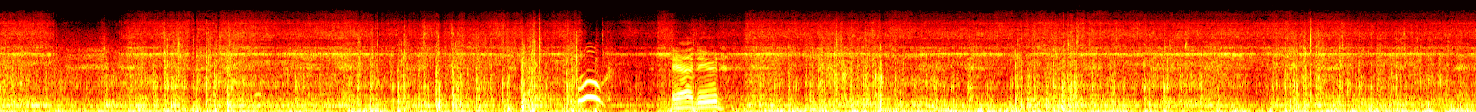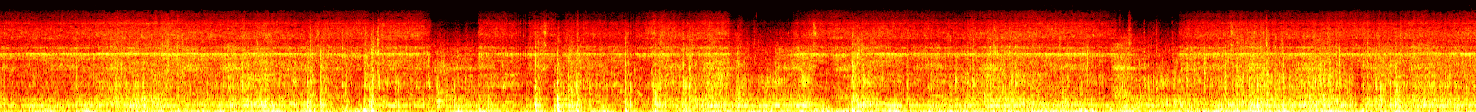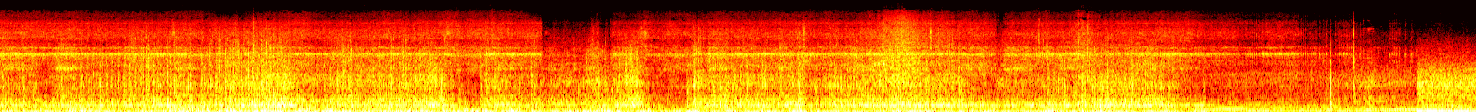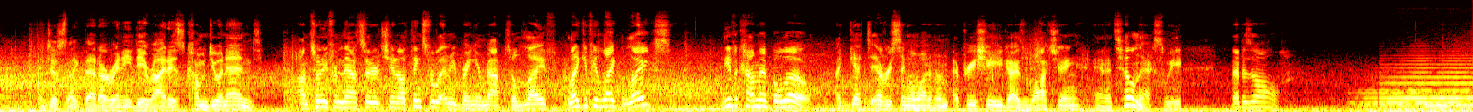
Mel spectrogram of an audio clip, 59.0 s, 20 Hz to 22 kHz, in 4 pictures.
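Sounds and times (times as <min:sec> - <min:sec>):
bike frame and chain rattling: 0:00.0 - 0:43.7
bike tyres rolling over dirt: 0:00.0 - 0:43.7
steady buzz: 0:57.7 - 0:59.0.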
